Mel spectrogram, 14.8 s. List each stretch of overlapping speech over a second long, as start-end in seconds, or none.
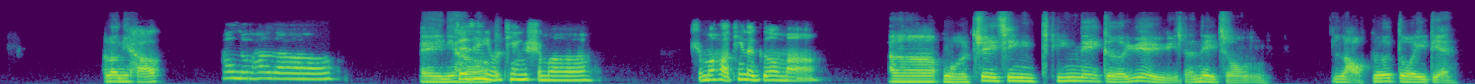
none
